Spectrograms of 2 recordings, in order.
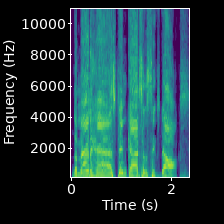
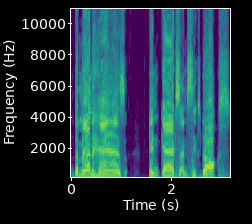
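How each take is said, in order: First: The sentence is read at a faster pace. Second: The sentence is read at a slower pace.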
